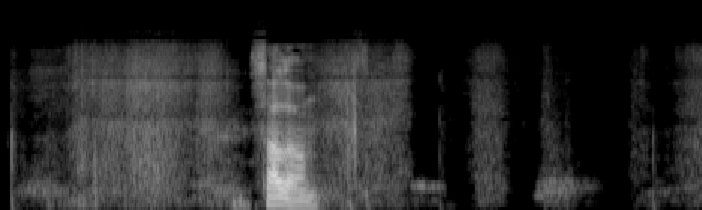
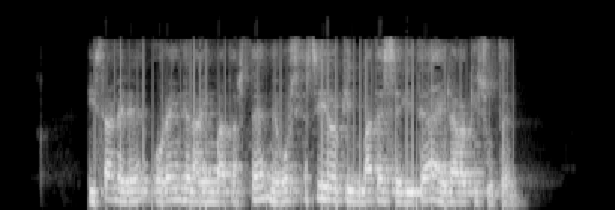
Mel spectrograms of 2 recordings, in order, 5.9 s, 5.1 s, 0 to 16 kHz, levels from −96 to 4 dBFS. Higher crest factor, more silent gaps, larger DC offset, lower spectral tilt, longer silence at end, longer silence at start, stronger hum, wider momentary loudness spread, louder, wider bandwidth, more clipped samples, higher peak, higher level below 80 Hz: first, 26 dB vs 12 dB; neither; neither; about the same, -6 dB/octave vs -6 dB/octave; first, 2.9 s vs 0.8 s; first, 1.2 s vs 0.75 s; neither; first, 29 LU vs 8 LU; second, -22 LUFS vs -12 LUFS; about the same, 7.6 kHz vs 8 kHz; neither; second, -4 dBFS vs 0 dBFS; second, -62 dBFS vs -42 dBFS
